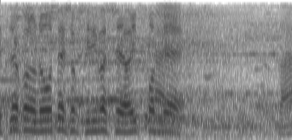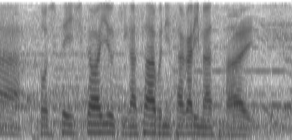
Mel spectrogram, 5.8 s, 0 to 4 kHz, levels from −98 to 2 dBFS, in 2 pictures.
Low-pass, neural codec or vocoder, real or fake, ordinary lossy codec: 3.6 kHz; none; real; none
